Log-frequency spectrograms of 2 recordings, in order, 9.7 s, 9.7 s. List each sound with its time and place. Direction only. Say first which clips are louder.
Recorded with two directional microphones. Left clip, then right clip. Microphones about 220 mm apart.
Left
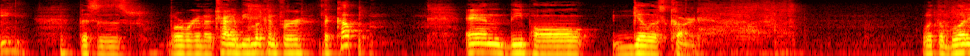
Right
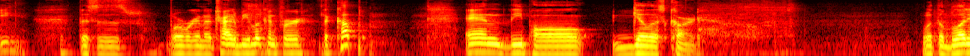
0.4 s speech: right 3 dB; 35° right (ahead or behind)
9.2 s speech: right 6 dB; 45° right (ahead or behind)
